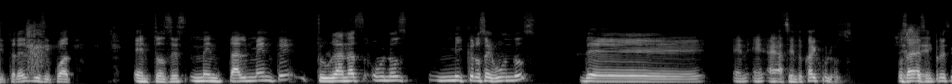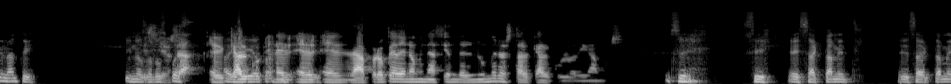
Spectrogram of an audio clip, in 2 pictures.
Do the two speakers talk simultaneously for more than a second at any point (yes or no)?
yes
